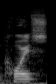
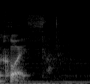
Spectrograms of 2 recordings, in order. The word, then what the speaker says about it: coif: You should also have a coif. The coif makes it more fun. I've also heard it pronounced coif. Only by 2 people in the world.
